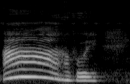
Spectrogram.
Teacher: o ar de árvore é a sílaba tônica, pois ela foi pronunciada com mais intensidade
